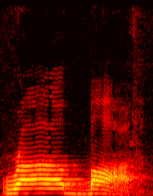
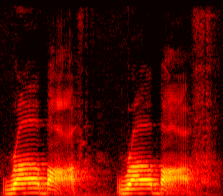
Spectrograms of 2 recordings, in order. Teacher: They go together. I can take that b sound and connect it to the next word. But I have to combine them together.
